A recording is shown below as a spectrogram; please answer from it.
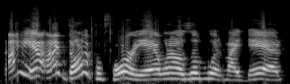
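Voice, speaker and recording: A woman's voice: high voice, lively intonation, quick pace, a bit bright, rough recording. A woman chatting on a casual group voice call, upbeat and talkative. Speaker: call participant.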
